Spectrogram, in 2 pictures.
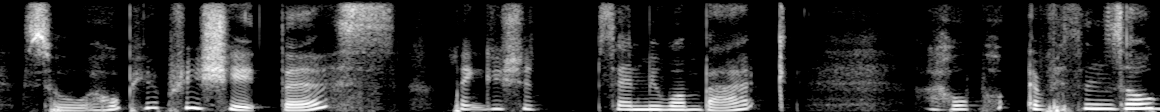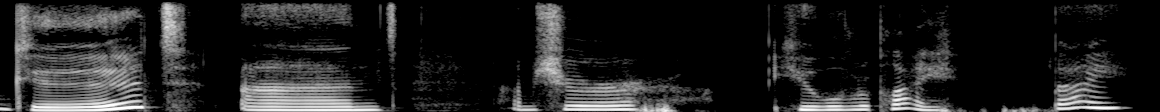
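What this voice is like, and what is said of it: Scottish accent. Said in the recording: “this is how we actually sound ... this is what I suppose you could say a Scottish accent sounds like”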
